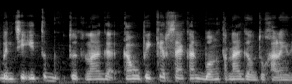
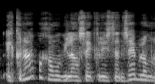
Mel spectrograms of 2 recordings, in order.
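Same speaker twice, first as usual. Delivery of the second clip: quick, higher, mock-defensive protest; 8 semitones higher, faster than usual. Streamer mocking a caller who hides his faith, fast, higher and defensive. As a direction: play it like a flustered denial, hurried. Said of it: "Saya nggak akan bilang".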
